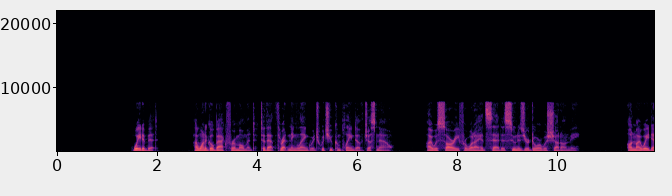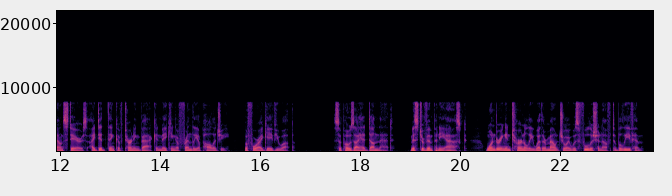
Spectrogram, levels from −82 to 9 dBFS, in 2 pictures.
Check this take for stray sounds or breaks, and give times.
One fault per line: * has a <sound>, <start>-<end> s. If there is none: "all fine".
all fine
